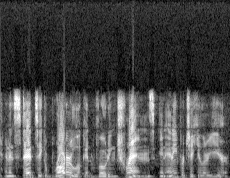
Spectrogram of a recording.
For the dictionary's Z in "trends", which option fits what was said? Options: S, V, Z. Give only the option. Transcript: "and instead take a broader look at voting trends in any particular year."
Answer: Z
